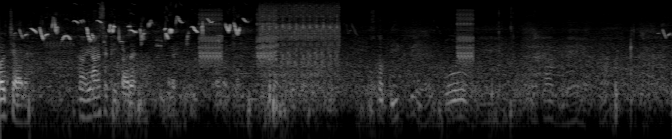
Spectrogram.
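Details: A male Himalayan Rubythroat at Sinthan top, Kashmir, in summer, sings high, squeaky, twittering phrases in the first few seconds from a perch, overlapped by people talking nearby and bursts of rustling noise.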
